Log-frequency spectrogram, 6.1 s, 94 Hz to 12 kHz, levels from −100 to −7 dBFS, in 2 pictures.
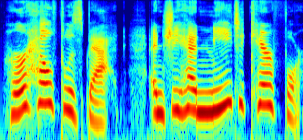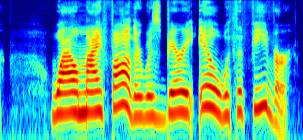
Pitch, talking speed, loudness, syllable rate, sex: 255 Hz, 200 wpm, -17 LUFS, 4.8 syllables/s, female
